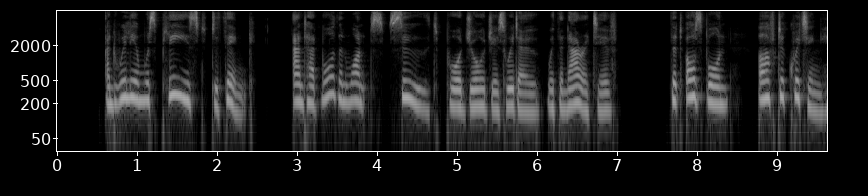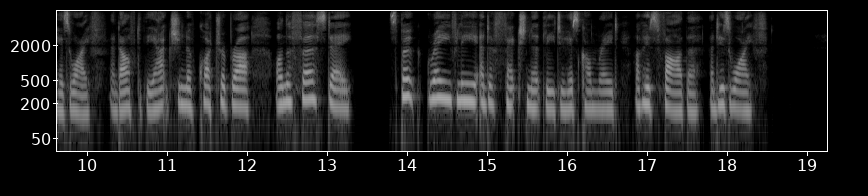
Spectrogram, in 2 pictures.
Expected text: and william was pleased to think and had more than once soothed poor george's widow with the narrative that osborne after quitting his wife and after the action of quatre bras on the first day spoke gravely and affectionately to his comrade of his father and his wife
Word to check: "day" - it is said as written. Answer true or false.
true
